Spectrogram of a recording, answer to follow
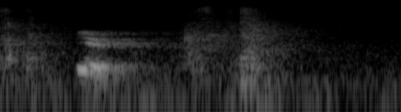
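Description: Speech: a man says one short word, with a faint brief sound about a second later.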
